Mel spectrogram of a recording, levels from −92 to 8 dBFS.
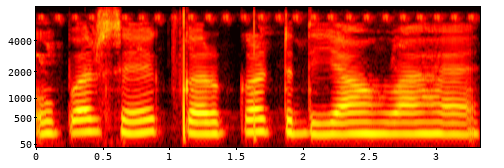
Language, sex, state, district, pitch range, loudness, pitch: Hindi, female, Jharkhand, Palamu, 200-225 Hz, -21 LUFS, 210 Hz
